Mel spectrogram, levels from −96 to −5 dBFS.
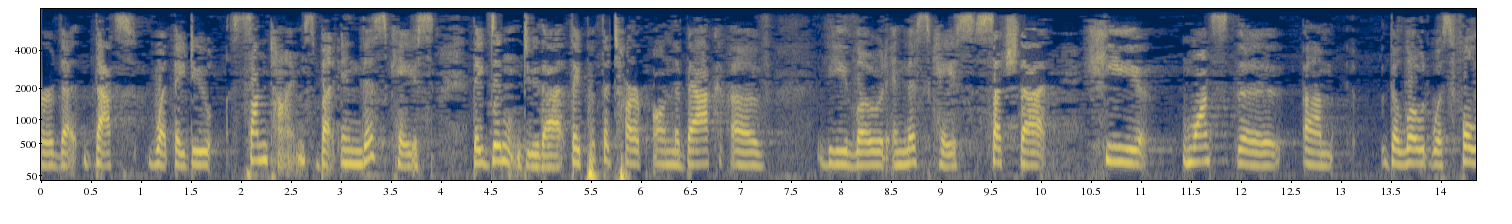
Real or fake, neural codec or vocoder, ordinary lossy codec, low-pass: real; none; AAC, 48 kbps; 7.2 kHz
